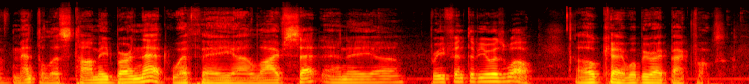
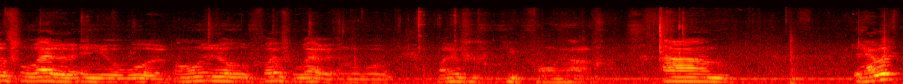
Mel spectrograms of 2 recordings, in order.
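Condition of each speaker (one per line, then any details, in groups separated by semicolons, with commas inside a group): No condition
Cerebral palsy; present from birth, wheelchair until about age 8; speech impediment from condition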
